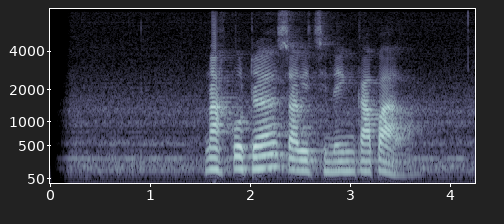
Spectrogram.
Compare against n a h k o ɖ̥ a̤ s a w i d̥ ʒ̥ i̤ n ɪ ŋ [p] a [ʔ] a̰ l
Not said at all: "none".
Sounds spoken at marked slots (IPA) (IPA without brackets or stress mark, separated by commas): k, p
